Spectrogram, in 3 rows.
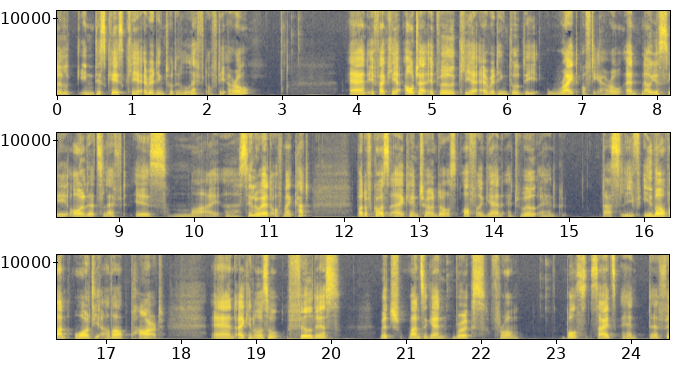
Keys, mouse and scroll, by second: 3.2 click, 7.2 click, 8.6 click, 9.2 click, 10.1-11.1 drag, 11.1-12.5 middle drag, 12.5-15.0 drag, 17.2 middle click, 19.6-21.5 drag, 22.8 click, 23.7-24.5 scroll.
